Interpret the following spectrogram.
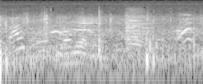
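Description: Scattered voices of football players and spectators calling out across an open grass pitch during play, with a few sharp knocks among them.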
